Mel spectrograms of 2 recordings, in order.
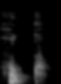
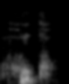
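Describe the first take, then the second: First: The vowel is said short. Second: The vowel is said long. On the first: The speaker calls it right. "this one also is short sound. We say hook" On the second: The speaker calls it wrong. "not hook"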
